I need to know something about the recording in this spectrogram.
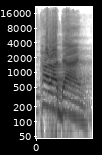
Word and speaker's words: paradigm: We have the word paradigm, not paradigm. It's paradigm. The ma sound is silent.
